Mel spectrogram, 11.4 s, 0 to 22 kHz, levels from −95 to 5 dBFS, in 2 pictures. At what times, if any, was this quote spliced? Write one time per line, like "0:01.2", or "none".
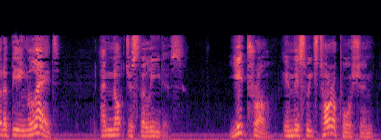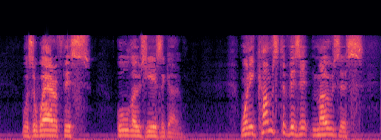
none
